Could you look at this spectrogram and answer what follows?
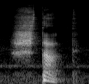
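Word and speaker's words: statt: штат замість До речі тут буква С читається як ш штат замість ВІА би фіндент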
